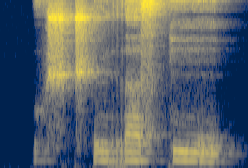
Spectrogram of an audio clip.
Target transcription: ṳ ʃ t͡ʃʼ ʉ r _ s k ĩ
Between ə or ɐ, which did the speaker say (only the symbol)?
ɐ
